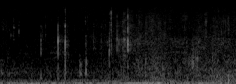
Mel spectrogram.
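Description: Faint scattered crinkles and clicks of a plastic snack-bar wrapper being tugged and bitten at in an effort to open it.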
